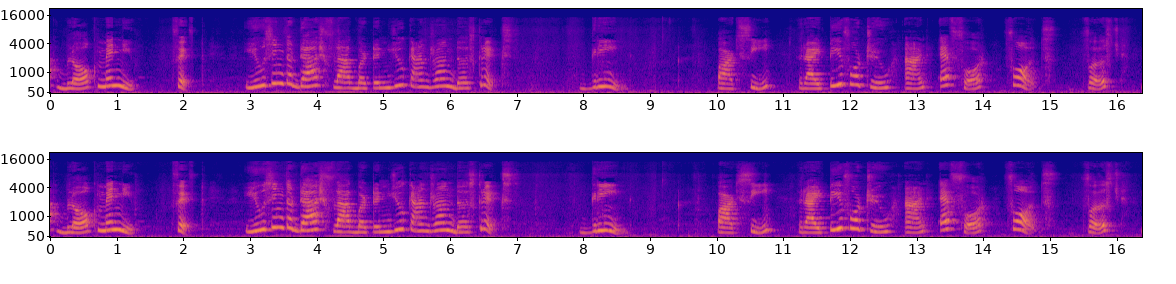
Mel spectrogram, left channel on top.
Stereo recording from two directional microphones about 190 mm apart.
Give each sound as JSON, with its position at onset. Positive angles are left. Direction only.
{"t": 0.2, "sound": "a woman's voice", "side_deg": 20}
{"t": 8.1, "sound": "a woman's voice", "side_deg": 0}
{"t": 9.9, "sound": "a woman's voice", "side_deg": 10}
